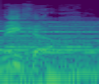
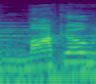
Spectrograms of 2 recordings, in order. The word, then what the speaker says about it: Mako: It's Mako, not Mako. Pronounced the same way as the actor that played Uncle Iron in The Last Airbender.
